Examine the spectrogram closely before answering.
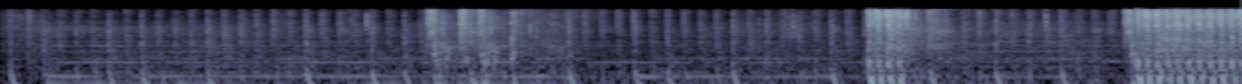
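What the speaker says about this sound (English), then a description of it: "Shots fired." Rapid bursts of automatic gunfire in Watch Dogs Legion, dense and sustained, with louder sharper volleys near the middle and the end of the stretch.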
